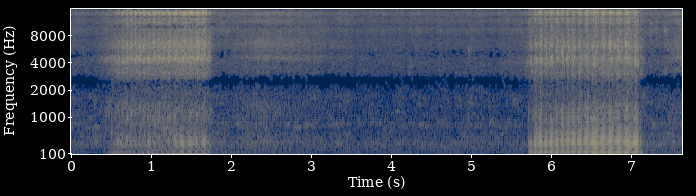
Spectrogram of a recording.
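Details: Female snoring while asleep: two long, low, rattling inspiratory snores separated by a quiet pause: ordinary snoring.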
